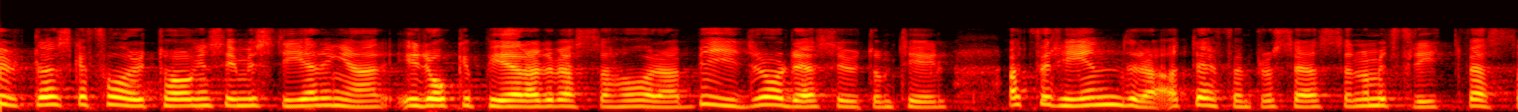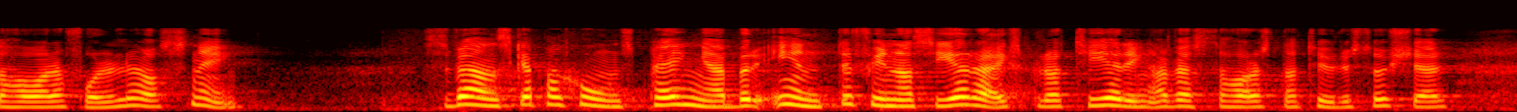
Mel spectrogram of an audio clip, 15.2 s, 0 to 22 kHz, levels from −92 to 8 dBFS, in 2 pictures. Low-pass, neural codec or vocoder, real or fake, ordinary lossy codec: none; none; real; none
